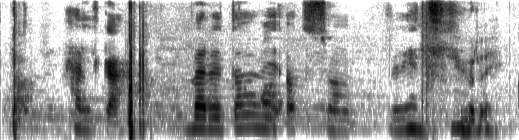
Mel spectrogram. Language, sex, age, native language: Icelandic, female, 14, Icelandic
